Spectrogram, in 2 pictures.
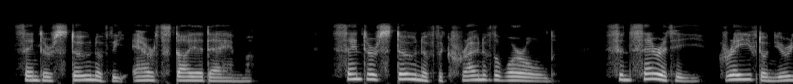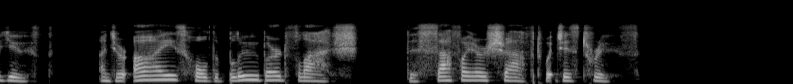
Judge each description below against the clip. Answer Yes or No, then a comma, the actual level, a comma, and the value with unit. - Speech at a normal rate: No, slow, 125 wpm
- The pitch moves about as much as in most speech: Yes, average, 3.7 semitones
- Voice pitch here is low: No, medium, 185 Hz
